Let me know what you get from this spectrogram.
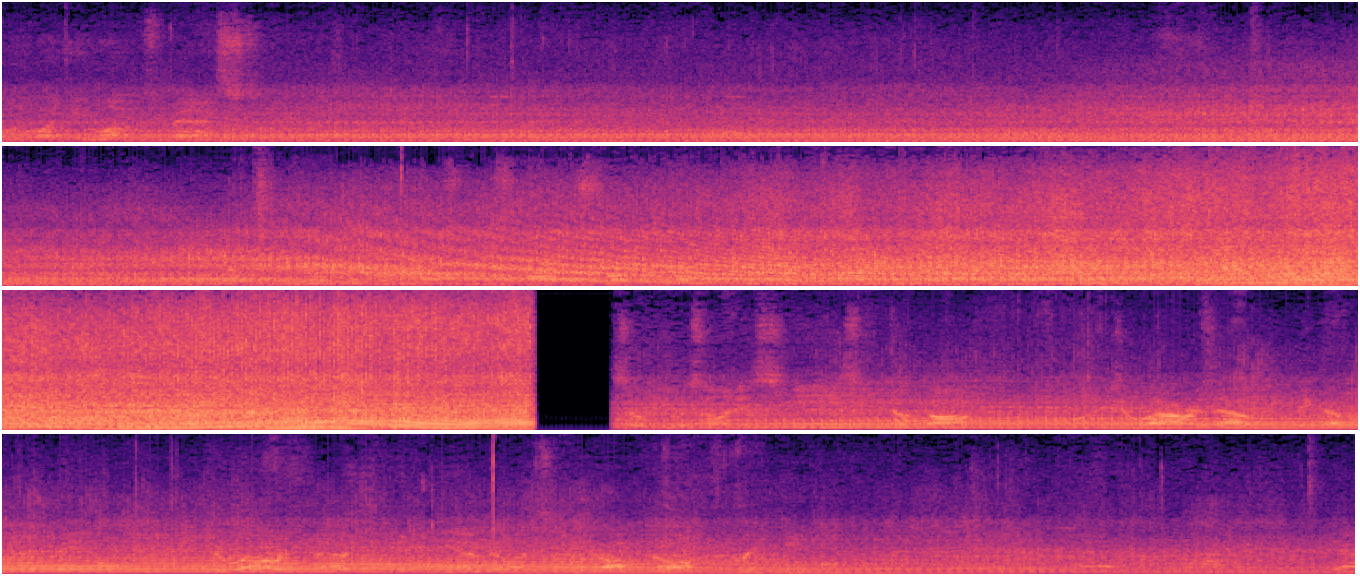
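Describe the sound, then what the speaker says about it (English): Super Cub bush plane flying past a boat in Alaska, the propeller engine drone swelling louder as it nears and then shifting in pitch as it passes, heard over boat engine noise with people talking. "watch the Super Cub come around our bow"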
